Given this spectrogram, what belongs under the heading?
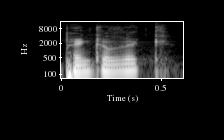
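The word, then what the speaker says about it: Pencovic: Frank Herman pink choic probably panovic is how you say it probably pavic pavic p n c o v i c pavic like Yankovic yeah he had claimed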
